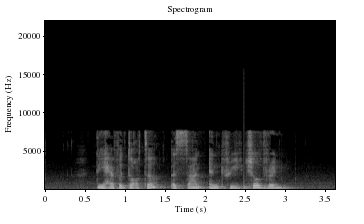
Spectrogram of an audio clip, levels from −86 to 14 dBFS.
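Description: At 2.49 s the speech is broken by a brief glitch. This is damaged data in a compressed stream. Some bytes in the encoded file were corrupted. The decoder misread those frames, lost sync, and had to find the next valid frame header.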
